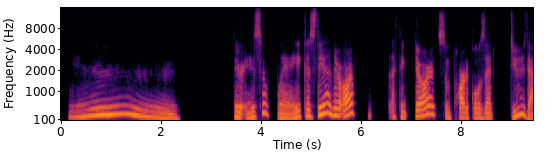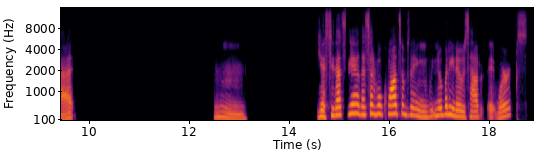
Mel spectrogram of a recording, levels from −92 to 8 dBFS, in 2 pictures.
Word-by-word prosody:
Mm. 195 - -1 1.1
There 170 -1 +2
is 160 - -5
a 295 -3 -2 0.2
way, 140 +5 -1
'cause 195 -4 -3
yeah, 275 +5 +4
there 220 -2 +2
are 230 +9 +4
b 290 - -20 0.7
I 180 - -7
think 175 +1 -6
there 195 0 +3
are 255 +4 +1
some 160 -9 -7
particles 155 -2 -2
that 155 -1 -3 0.3
do 230 +10 +1
that. 130 - 0 2.8
Mm. 140 -6 -5 1.4
Yes, 185 0 +2
see, 230 - +1
that's 240 +1 +5
Yeah, 285 +1 +5
that's 250 0 0
what 285 -1 +4
a 275 -1 +3
quantum 275 -1 +5
thing 205 -8 -1
we 190 - -4
nobody 230 +2 +3
knows 185 -5 +1
how 175 -1 -1
it - - -7
works. 190 +8 -4
195 Hz, 110 wpm, -22 LUFS, 160-245 Hz, 2.8 s, that's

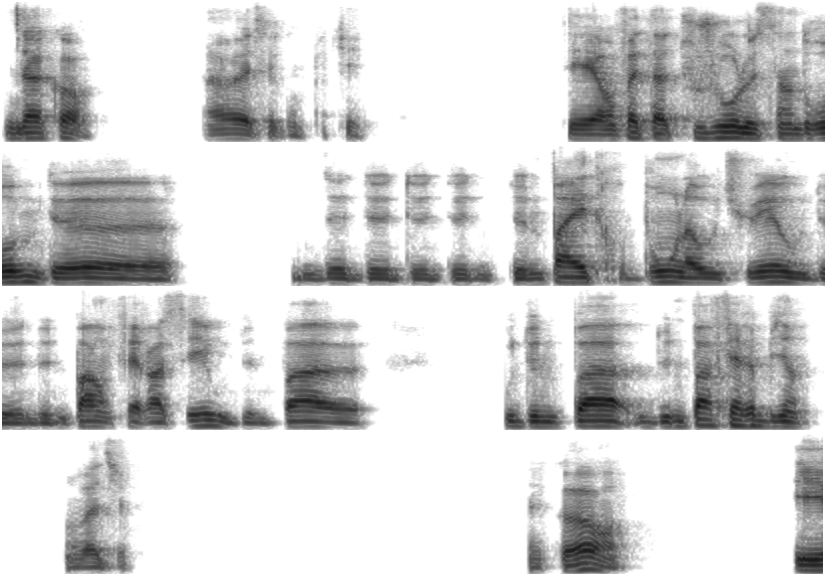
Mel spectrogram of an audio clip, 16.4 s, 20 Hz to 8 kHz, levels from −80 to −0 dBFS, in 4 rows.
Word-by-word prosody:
D'accord. 115 +1 +1 0.5
Ah 100 +1 -4
ouais, 105 - +1
c'est - - -10
compliqué. - - -15 0.9
C'est, 100 0 +2
en 95 0 +3
fait, - - +1
tu - - +3
as - - +2
toujours 120 +1 +1
le 110 - +6
syndrome 105 +2 +1
de, 100 - +1
heu 95 -4 +3 0.6
de 95 +2 -5
de 95 +2 -4
de 90 +2 -7
de 90 +1 -6
ne 95 - -3
pas 110 +2 +4
être 105 -3 -2
bon 115 +6 0
là 105 -1 +4
où 100 -1 0
tu 105 +3 -2
es - - +4
ou 105 -4 +2
de 90 -1 -3
de 90 0 -6
ne 90 - -8
pas 110 -1 +2
en 105 - -4
faire 100 - -2
assez 115 +6 -1
ou 110 -5 -3
de 95 +1 -9
ne 90 - -11
pas, 105 +2 +3
heu 95 0 -6 0.7
ou 110 - -2
de 110 0 0
ne 105 - -2
pas 115 +2 +5
de 100 0 -5
ne 105 - -3
pas 130 +3 +3
faire 125 -1 +1
bien, 110 -3 -2 0.4
on - - -10
va 90 0 -2
dire. - - -13 2.0
D'accord. - - +1 0.8
Et 110 -1 +6
100 Hz, 195 wpm, -16 LUFS, 95-110 Hz, 2.0 s, le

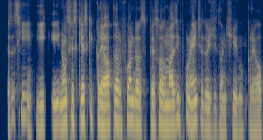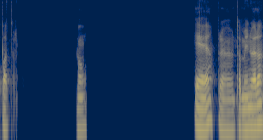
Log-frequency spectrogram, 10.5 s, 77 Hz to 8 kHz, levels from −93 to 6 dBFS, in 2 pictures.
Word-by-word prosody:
Mas - - -5
assim, 170 0 -6
e 120 0 -2
e 125 +1 +1
não 135 +3 +4
se 150 - -5
esqueça 155 0 +2
que 170 - -4
Cleópatra 135 0 +5
foi 145 +3 +2
uma 145 - +3
das 130 -2 +2
pessoas 125 0 0
mais 125 +1 +4
imponentes 140 -3 0
do 115 - -2
Egito 110 0 -6
antigo. 105 -1 -6
Cleópatra. 105 +1 -5 1.2
Não. 105 +2 -9 2.2
É, 115 +5 +1
pra 100 -7 -8
também 105 +1 -3
não 115 0 +1
era 125 +3 +2
125 Hz, 140 wpm, -24 LUFS, 110-140 Hz, 2.2 s, Cleópatra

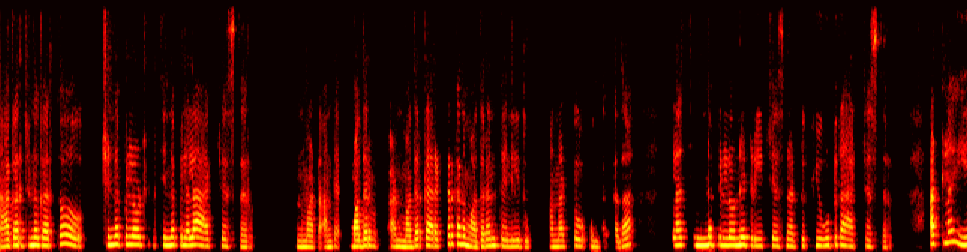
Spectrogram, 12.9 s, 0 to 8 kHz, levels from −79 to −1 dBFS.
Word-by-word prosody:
'నాగార్జున' 235 +4 +3
గారితో 225 +5 0 0.5
చిన్న 250 +1 +5
పిల్లోడు 255 -1 +2 0.2
చిన్న 235 0 +6
పిల్లలా 245 +1 +5
యాక్ట్ 215 0 -7
చేస్తారు 195 -4 -6 0.6
అనమాట. 185 -1 0
అంటే 185 +2 -3 0.2
మదర్ 220 +3 +3 0.3
అండ్ 195 0 0
మదర్ 220 +5 0
క్యారెక్టర్ 215 +5 +1
కానీ 265 -2 +6
మదర్ 195 +2 -1
అని 230 - +2
తెలీదు 195 -1 -4 0.3
అన్నట్టు 190 +2 -3 0.2
ఉంటది 190 0 -10
కదా! 210 +5 -1 0.6
ఇలా 235 - +3 0.2
చిన్న 230 -1 +6
పిల్లోడినే 235 0 +5
ట్రీట్ 220 -1 -4
చేసినట్టు 210 -1 -4
క్యూట్‌గా 230 +1 0
యాక్ట్ 200 0 -10
చేస్తారు. 185 -3 -9 0.5
అట్లా 310 +4 -2 0.2
ఏ - - +3
220 Hz, 145 wpm, -23 LUFS, 195-235 Hz, 0.6 s, చిన్న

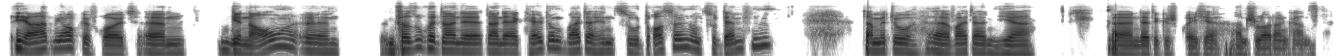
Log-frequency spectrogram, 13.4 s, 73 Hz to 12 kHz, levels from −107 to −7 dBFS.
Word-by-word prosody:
.Ja, 130 -5 +8
hat 145 0 +1
mich 150 +1 -1
auch 160 0 +1
gefreut. 100 -2 0 0.2
Ähm, 110 0 +2 0.3
genau. 130 - +2
Äh, 125 -3 -1 0.7
versuche 155 +2 +3
deine 125 -2 +3
deine 120 0 +3
Erkältung 130 +6 0
weiterhin 125 -2 0
zu 115 -1 -6
drosseln 170 +5 0
und 140 -5 -6
zu 125 - -7
dämpfen, 165 - -3 0.9
damit 130 +1 +2
du, 120 -2 +1
äh, 110 +1 -1
weiterhin 115 -3 0
hier, 105 0 +1 0.8
äh, 100 -1 +4
nette 105 +1 0
Gespräche - - -4
anschleudern 80 -2 -1
kannst. 75 -1 -10
120 Hz, 125 wpm, -27 LUFS, 110-140 Hz, 0.9 s, Ja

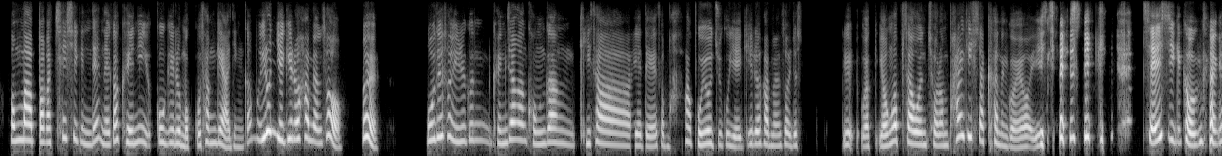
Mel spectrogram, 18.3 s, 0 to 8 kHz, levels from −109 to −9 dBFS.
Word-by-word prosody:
엄마 310 +1 +4
아빠가 275 -3 +2
채식인데 305 -4 -5
내가 245 +4 -1
괜히 265 -1 -2
육고기를 250 +3 -2
먹고 200 +3 -3
산 260 -1 -4
게 255 -2 +1
아닌가?" 180 - -5
뭐 335 -1 -9
이런 470 +6 +9
얘기를 335 +1 +3
하면서 335 -1 +1 0.4
예 - - +6 0.8
어디서 375 +5 +1
읽은 300 -1 -7
굉장한 300 +5 -1
건강 245 -2 -3
기사에 225 -5 -1
대해서 200 +2 -5 0.3
막 275 -4 -4
보여주고 225 -2 -1
얘기를 225 +7 -3
하면서 215 0 -4
이제 210 +1 -4 0.7
예 230 - -2
왁 190 0 -3
영업사원처럼 230 -2 +2
팔기 380 - +2
시작하는 265 - -3
거예요. 180 +1 -1
이 205 +7 +2
채식이, 360 0 +2 0.5
채식이 310 -3 +4
건강에 265 +4 +4
260 Hz, 295 characters per minute, -24 LUFS, 225-310 Hz, 0.8 s, 이런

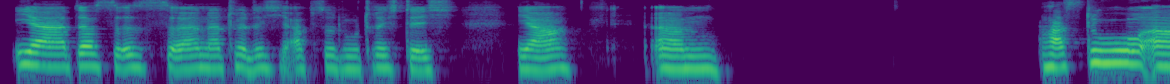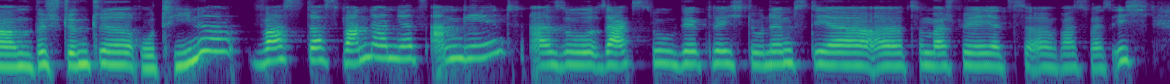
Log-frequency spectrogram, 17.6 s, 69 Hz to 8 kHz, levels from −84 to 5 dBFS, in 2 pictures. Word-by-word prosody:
Ja, 190 -3 +5
das 195 0 +1
ist, 175 +1 -3
äh, 165 +2 +1
natürlich 170 -1 -4
absolut 165 0 -6
richtig. 160 -3 -3 0.4
Ja, 165 +1 +2 0.6
ähm 165 -2 0 2.4
Hast 180 +1 +1
du, 230 -1 +6
äh, 190 -1 +4
bestimmte 210 0 +1
Routine, 195 - +1 0.3
was 265 +4 +2
das 270 -1 +1
Wandern 300 +6 +2
jetzt 290 0 -2
angeht? 300 +8 -2
Also 210 0 -1
sagst 200 +1 +1
du 225 -2 -3
wirklich, 220 0 -2
du 205 -2 -4
nimmst 215 0 -2
dir, 205 -2 +1
äh, - - -27
zum 205 0 -6
Beispiel 195 +1 -2
jetzt, 190 -1 -4
äh, 185 -1 -4
was 185 -1 -8
weiß 175 0 -7
ich, 255 0 -5
200 Hz, 115 wpm, -24 LUFS, 175-220 Hz, 2.4 s, du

